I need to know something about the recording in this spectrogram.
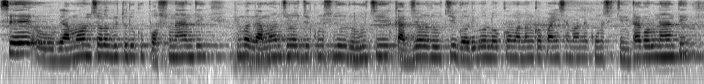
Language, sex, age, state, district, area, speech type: Odia, male, 18-30, Odisha, Jajpur, rural, spontaneous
